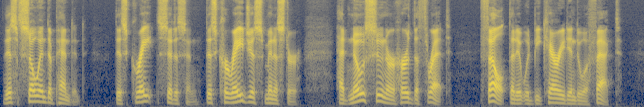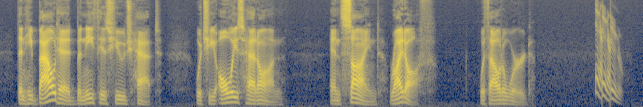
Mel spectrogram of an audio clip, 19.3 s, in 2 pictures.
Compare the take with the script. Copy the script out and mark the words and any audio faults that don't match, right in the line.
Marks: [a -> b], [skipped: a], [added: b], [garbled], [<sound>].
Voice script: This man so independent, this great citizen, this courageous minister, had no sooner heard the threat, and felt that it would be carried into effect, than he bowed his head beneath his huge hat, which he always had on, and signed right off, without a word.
This [skipped: man] so independent, this great citizen, this courageous minister, had no sooner heard the threat, [skipped: and] felt that it would be carried into effect, than he bowed [skipped: his] head beneath his huge hat, which he always had on, and signed right off, without a word. [chirp]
